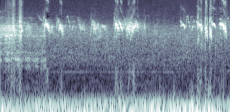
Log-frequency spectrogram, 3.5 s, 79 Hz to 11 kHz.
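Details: Osprey calling at the Dunrovin Ranch nest, 27 July 2016, evening, third fish: clusters of shrill whistled chirps in quick succession, pausing briefly, then resuming, over a low steady hum.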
